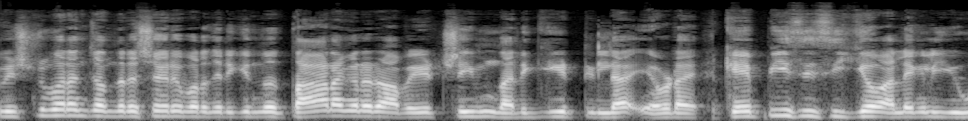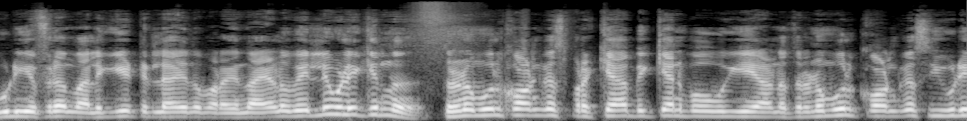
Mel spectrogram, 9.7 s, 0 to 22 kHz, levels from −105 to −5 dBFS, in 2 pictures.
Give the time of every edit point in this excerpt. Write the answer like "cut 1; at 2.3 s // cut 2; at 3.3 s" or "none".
cut 1; at 3.6 s // cut 2; at 7.0 s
